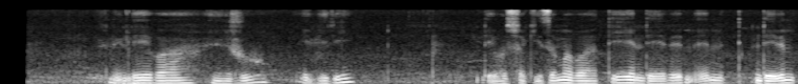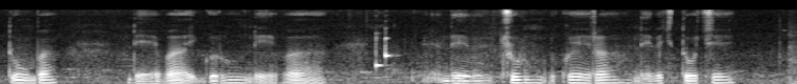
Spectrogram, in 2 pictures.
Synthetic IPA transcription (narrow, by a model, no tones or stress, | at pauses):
nḭnde̞ːβaeɲʒu | ḭβiɾi | nde̞̰ːβaziʃa̰cizaːmaβaːtindeβ | nde̞ːβe̞ːmituːmba | nde̞ːβa̰ḭɡuɾundḛːβa̰ | ndeːβeβit͡ʃuβikwe̞ːɾande̞ːβe̞ːci̥to̞ːce̞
